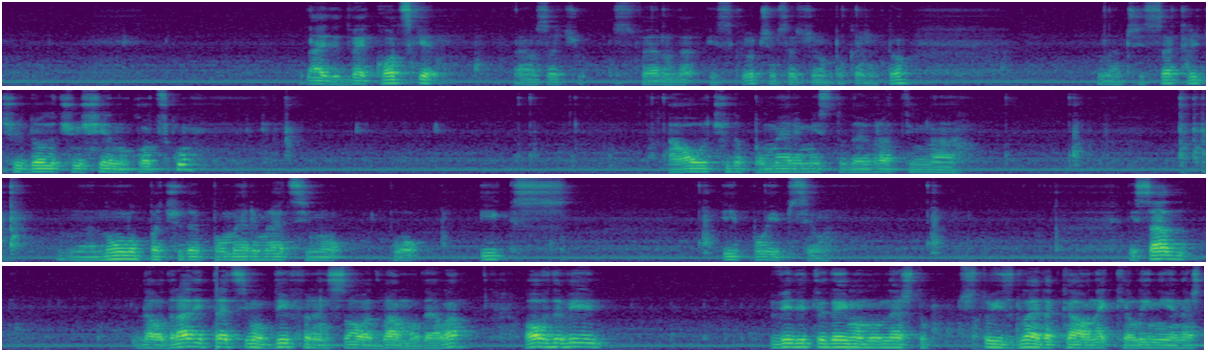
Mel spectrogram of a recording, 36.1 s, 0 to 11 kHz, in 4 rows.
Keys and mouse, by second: 6.3 click, 8.8 click, 11.0 shift+a, 16.7-19.2 drag, 22.3-23.3 drag, 23.9-25.0 drag, 28.4-29.5 middle drag.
